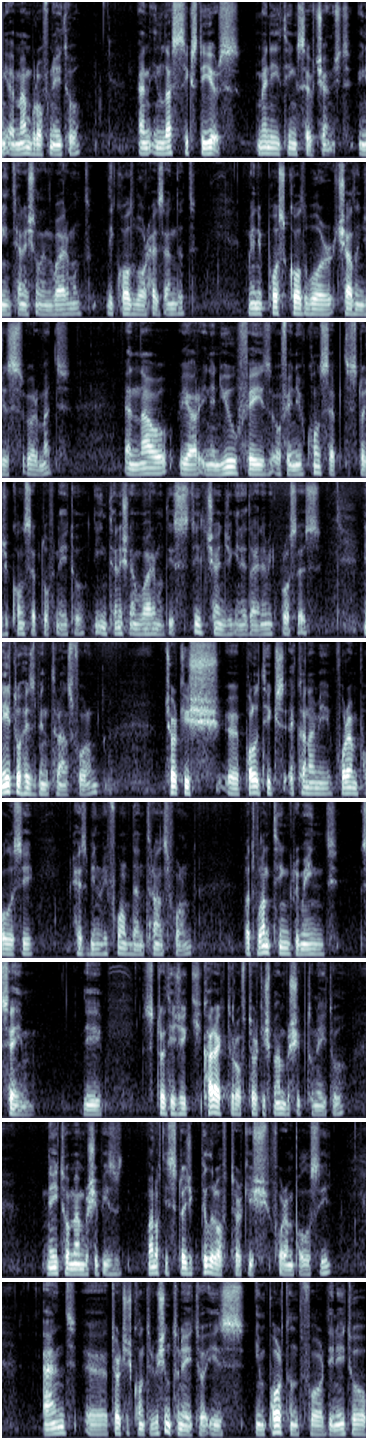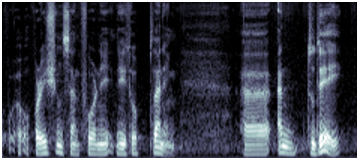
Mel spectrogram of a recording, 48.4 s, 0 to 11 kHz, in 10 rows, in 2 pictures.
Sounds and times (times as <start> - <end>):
Speech: 0.0 - 1.1, 1.8 - 7.5, 8.1 - 10.6, 11.3 - 18.8, 19.4 - 20.8, 21.6 - 26.8, 27.5 - 29.6, 30.2 - 33.7, 34.5 - 38.4, 39.3 - 46.0, 46.8 - 48.2.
